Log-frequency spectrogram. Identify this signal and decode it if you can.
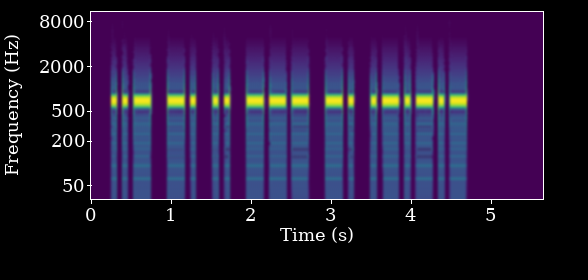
Morse code, heard as a keyed tone, about 17 wpm, 700 Hz. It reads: UNION.
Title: Sentences from Top 1400 Words 17wpm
